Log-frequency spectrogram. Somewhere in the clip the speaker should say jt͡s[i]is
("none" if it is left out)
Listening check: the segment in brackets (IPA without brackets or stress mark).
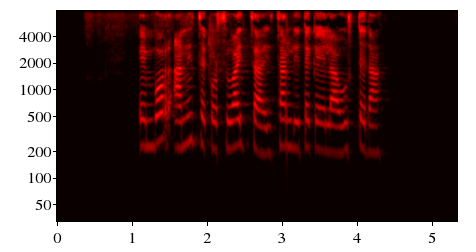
a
